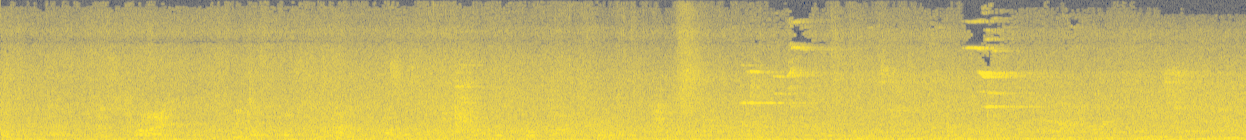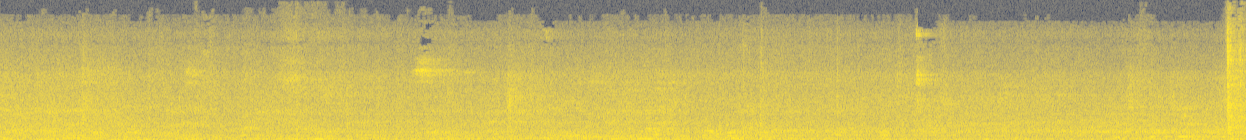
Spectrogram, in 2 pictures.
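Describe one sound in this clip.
Footsteps climb stone stairs and walk across a hard floor.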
